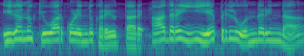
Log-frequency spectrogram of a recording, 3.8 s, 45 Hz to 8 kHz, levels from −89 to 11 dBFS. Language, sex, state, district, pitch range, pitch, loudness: Kannada, male, Karnataka, Gulbarga, 175-210 Hz, 190 Hz, -17 LUFS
